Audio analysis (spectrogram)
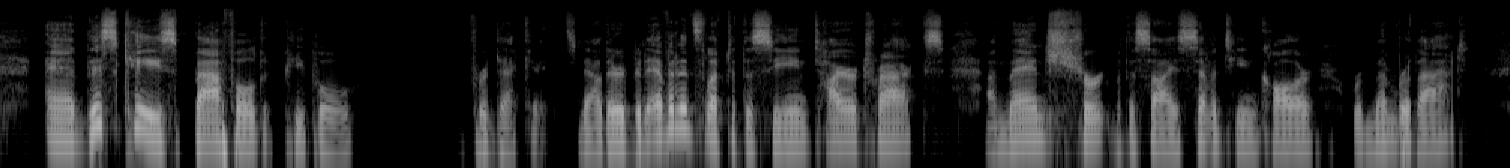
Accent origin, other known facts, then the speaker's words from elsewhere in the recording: Montreal, Quebec, Canada; we head back to my hometown, Montreal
